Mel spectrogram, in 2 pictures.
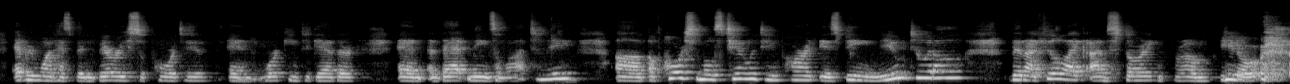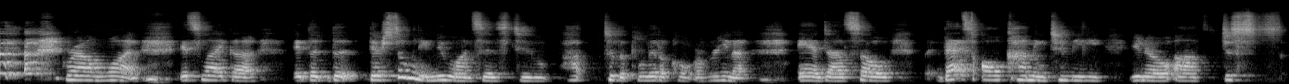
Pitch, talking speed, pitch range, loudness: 190 Hz, 155 wpm, 175-230 Hz, -18 LUFS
